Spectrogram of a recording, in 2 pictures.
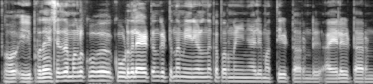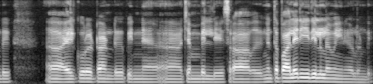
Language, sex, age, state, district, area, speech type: Malayalam, male, 30-45, Kerala, Kozhikode, urban, spontaneous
